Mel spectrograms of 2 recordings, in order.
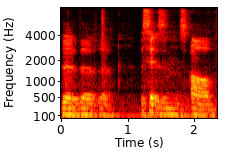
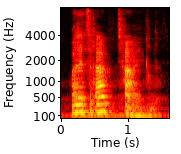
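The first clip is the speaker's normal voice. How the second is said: put-on female voice, higher pitched; 5 semitones higher, 5 dB louder than usual. Voicing a woman answering her rescuers, in a put-on female voice. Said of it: "I do like how your female voice".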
